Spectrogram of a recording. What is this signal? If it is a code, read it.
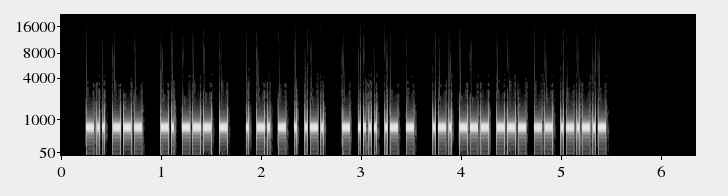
Morse code, heard as a keyed tone, about 44 wpm, 700 Hz. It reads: DO NOT ENTER THAT ROOM.
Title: Sentences from Top 1300 Words 45wpm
